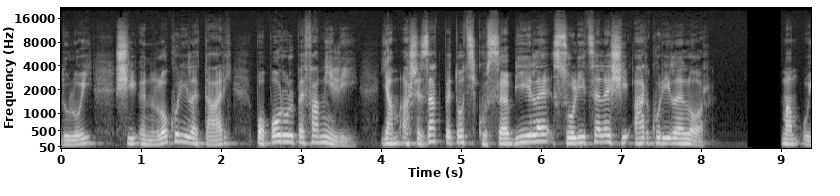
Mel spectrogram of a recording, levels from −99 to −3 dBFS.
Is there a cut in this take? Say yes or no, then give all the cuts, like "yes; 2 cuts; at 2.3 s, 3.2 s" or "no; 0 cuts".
no; 0 cuts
